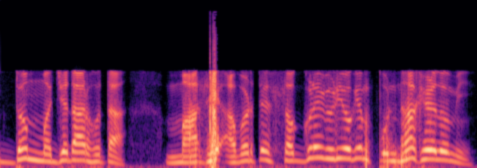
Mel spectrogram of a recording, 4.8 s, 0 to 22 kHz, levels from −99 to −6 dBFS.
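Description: From 1.89 to 2.23 s, and again from 3.64 to 4.07 s just after "सगळे व्हिडिओ", bit errors on an ADPCM link (roughly one bit in a hundred) derail the decoder's step size and predictor, producing pops and rasping bursts: jagged spikes and level jumps on the waveform, broadband vertical smears on a spectrogram.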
